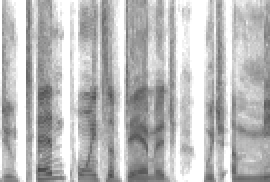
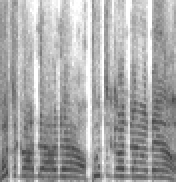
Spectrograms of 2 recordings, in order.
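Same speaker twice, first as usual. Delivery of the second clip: very high-pitched, yelled cop voice. Voicing police officers at a standoff, cops yelling orders. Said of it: "Cops start yelling".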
